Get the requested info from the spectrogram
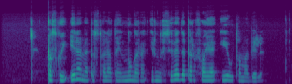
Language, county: Lithuanian, Telšiai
